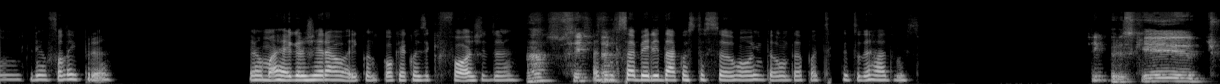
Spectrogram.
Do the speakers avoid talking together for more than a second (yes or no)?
yes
